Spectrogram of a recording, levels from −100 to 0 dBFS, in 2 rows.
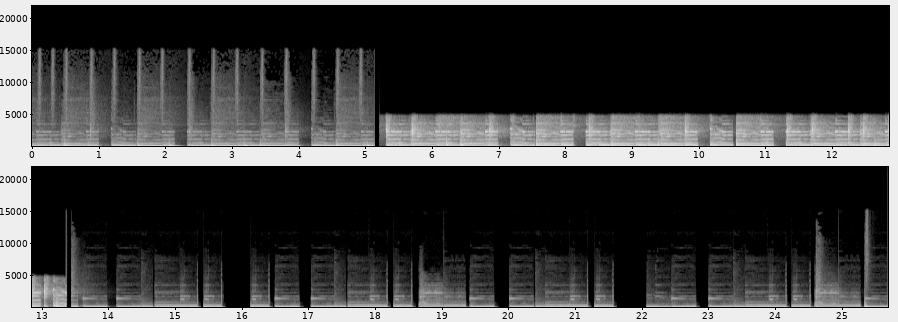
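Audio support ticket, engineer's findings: Input likely switched to a poorer device, 5.14 to 13.45 s: 80 ms gap at the switch, then dull, boxy sound, nothing above 4.8 kHz, faint new noise, level unchanged.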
